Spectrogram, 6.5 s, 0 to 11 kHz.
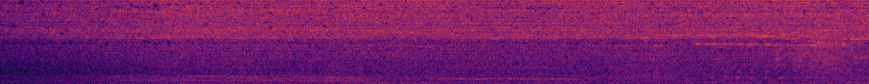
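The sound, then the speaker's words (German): An overcrowded, stuffy train of 1887 rolls steadily along the rails, a dense continuous rumble and rattle at constant loudness, with a faint tonal whine drifting through the middle. No voices are heard. “2,5 Monate verbringen sie in Schiffen, die im Sturm hin und her wackeln und in überfüllten, stickigen Eisenbahnen.”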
